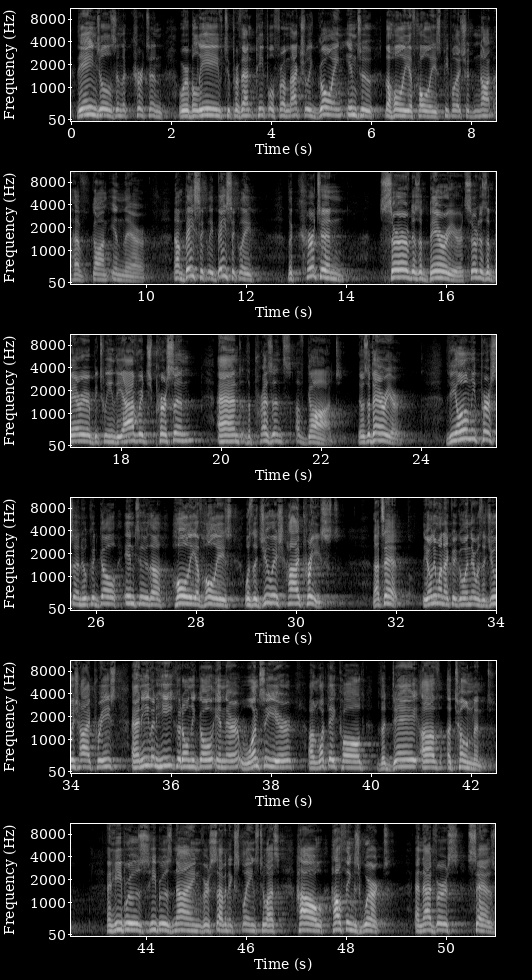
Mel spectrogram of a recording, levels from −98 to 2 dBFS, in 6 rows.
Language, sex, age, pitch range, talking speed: English, male, 50-69, 165-200 Hz, 140 wpm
